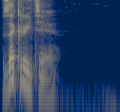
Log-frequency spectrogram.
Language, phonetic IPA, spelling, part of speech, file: Russian, [zɐˈkrɨtʲɪje], закрытие, noun, Ru-закрытие.ogg
- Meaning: 1. closing, shutting 2. close, end, finish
